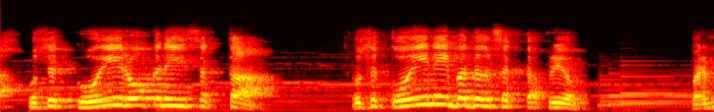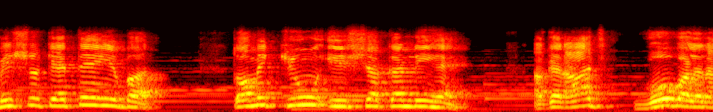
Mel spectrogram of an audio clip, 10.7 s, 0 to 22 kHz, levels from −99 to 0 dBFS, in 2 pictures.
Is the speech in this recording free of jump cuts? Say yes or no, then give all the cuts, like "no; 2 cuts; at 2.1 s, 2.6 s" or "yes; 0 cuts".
yes; 0 cuts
